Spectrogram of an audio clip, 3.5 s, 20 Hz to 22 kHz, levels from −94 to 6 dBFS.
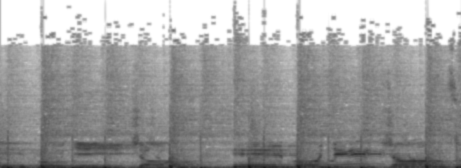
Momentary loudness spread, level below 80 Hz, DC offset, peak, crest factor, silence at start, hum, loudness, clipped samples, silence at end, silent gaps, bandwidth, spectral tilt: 3 LU; -24 dBFS; under 0.1%; 0 dBFS; 14 dB; 0 s; none; -14 LUFS; under 0.1%; 0 s; none; over 20 kHz; -5 dB/octave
